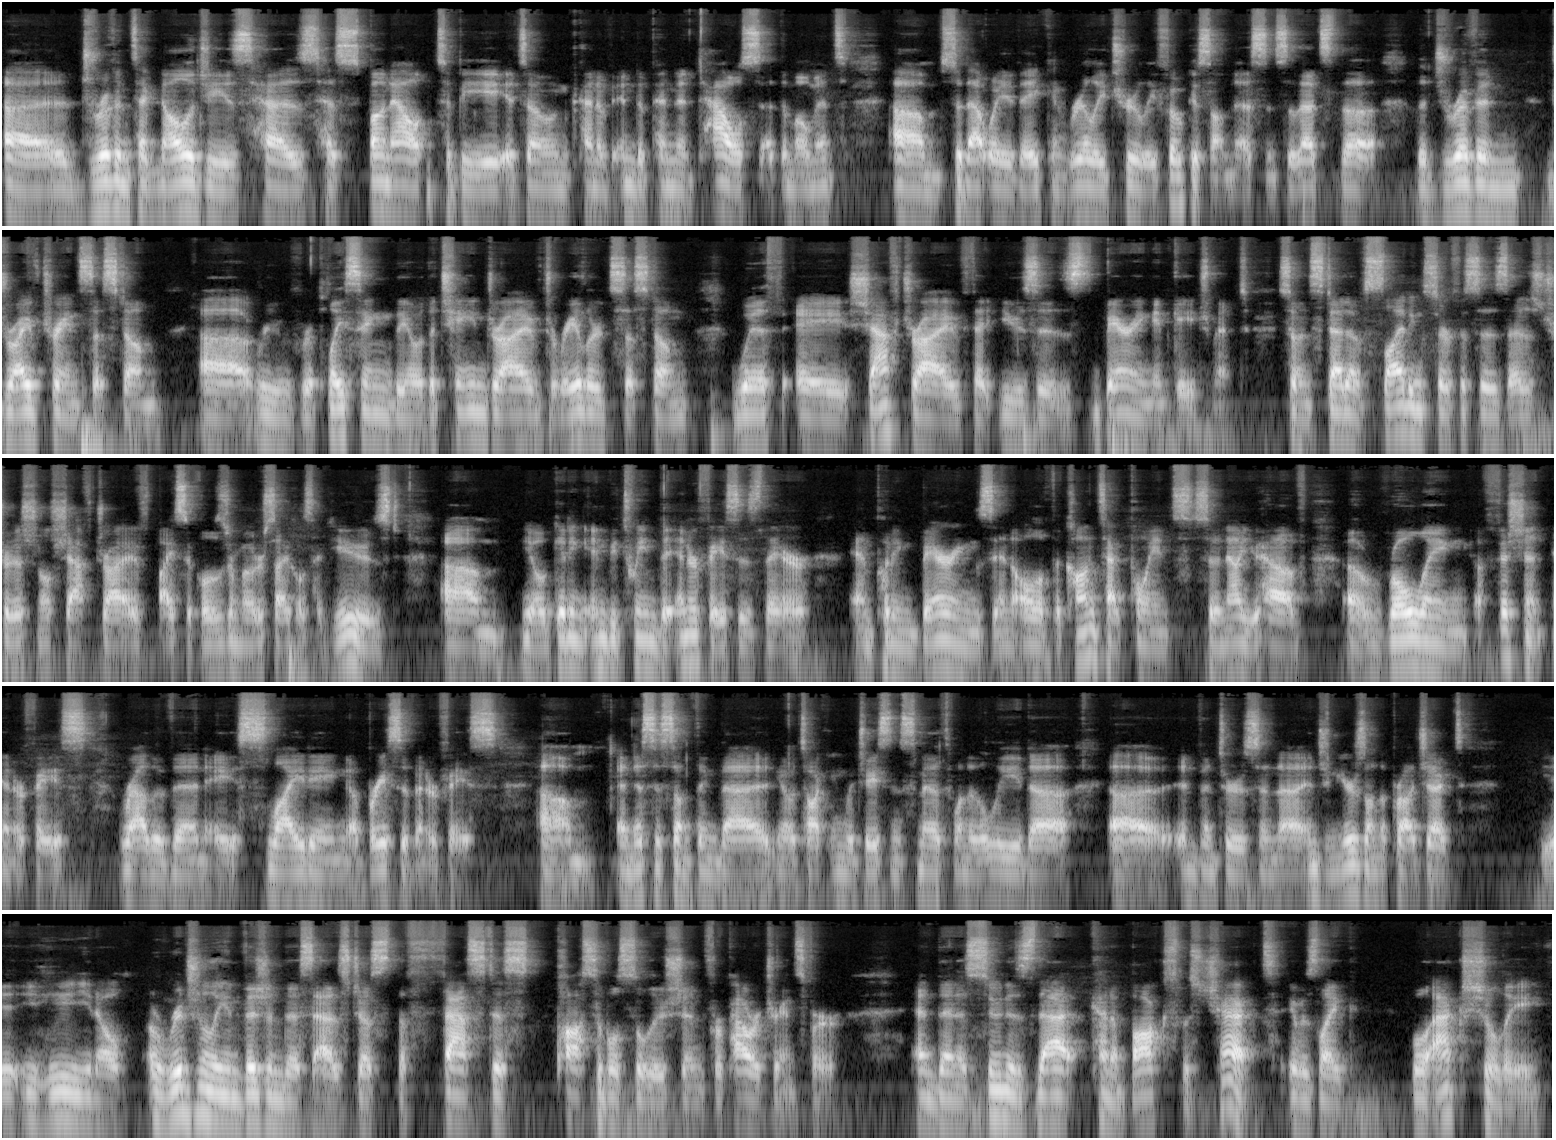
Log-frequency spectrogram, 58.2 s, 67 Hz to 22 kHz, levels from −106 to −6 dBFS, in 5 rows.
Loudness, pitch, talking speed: -23 LUFS, 390 Hz, 160 wpm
